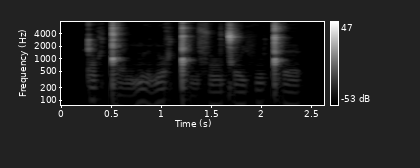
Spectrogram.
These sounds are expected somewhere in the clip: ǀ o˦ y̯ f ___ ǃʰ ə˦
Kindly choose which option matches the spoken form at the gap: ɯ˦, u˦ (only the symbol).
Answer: u˦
